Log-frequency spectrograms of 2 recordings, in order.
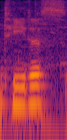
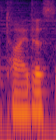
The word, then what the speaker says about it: Tidus: one of my favorite final fantasy protagonists i pronounced his name tidus i know some people pronounce it as titus and i will agree titus does sound better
